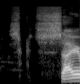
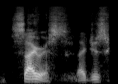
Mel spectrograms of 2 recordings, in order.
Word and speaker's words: Cyrus: Sire Mamano. I have no idea, but that's as close as we're probably going to get. Sire Mamano or Skyer Mamano. It's Cyrus. We call him Cyrus.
